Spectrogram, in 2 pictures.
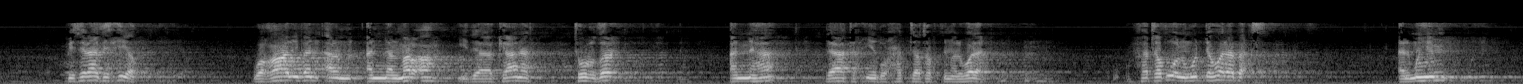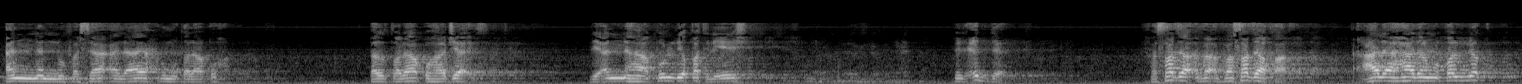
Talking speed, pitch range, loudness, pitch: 70 wpm, 135-175 Hz, -20 LUFS, 150 Hz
